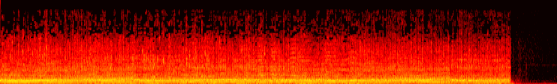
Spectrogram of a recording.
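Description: Cartoon sound effect of a speedboat motor running at full speed with a rush of water, cutting off abruptly near the end.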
